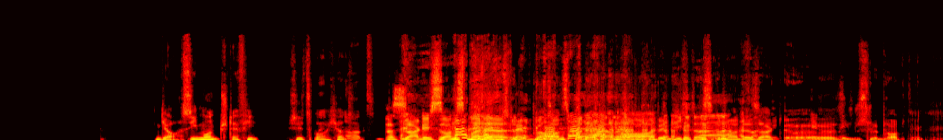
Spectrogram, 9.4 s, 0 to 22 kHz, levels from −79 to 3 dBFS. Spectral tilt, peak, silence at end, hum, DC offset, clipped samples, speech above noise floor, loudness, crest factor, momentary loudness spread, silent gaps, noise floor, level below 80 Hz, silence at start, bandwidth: -4.5 dB/octave; -10 dBFS; 0.2 s; none; under 0.1%; under 0.1%; over 65 dB; -25 LUFS; 16 dB; 13 LU; none; under -90 dBFS; -54 dBFS; 1.55 s; 17 kHz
